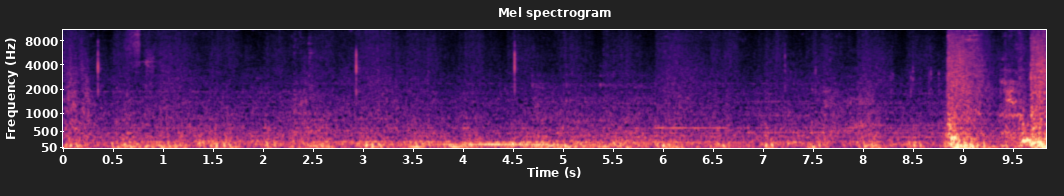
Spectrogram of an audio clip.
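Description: A horse gallops with thudding hooves.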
